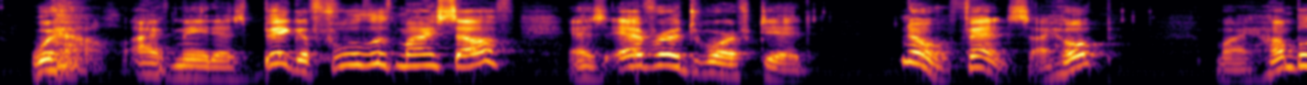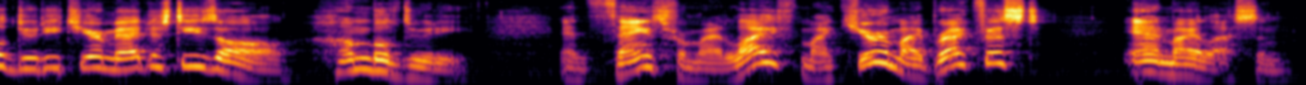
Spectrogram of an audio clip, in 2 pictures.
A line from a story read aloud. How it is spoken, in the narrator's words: he burst into a great laugh and said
